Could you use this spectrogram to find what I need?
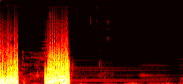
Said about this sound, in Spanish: suena como que estás respirando muy intenso en el micrófono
